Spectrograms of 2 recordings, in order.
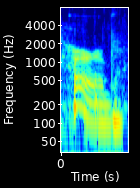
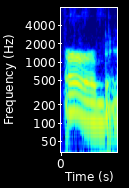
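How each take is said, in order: First: The word starts with an h sound. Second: The word starts without an h sound. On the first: "herb is a British English pronunciation" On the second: "herb is an American pronunciation"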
